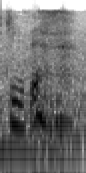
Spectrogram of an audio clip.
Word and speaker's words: Jesus: old Carolina Jesus yeah my last name is Jesus yep that's how she pronounces it she's been doing her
